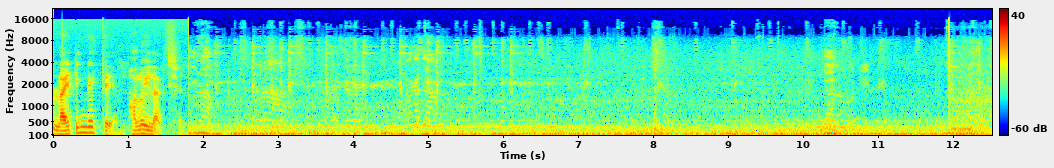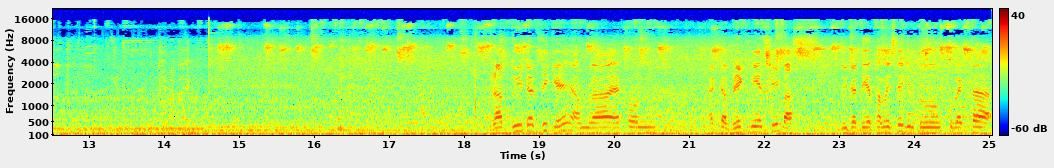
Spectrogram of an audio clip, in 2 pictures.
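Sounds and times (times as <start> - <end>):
coach engine drone: 1.8 - 25.0
road rumble: 2.0 - 25.0.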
